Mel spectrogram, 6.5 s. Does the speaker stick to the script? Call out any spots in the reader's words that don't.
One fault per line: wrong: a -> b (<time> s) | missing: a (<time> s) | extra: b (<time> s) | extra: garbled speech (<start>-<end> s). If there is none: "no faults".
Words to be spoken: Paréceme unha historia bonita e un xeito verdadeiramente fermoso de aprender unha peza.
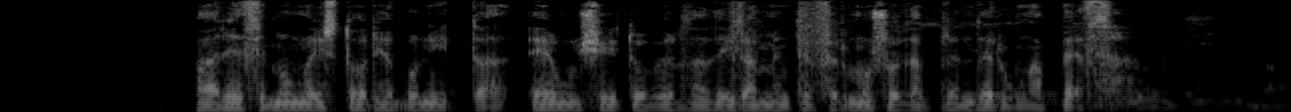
no faults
